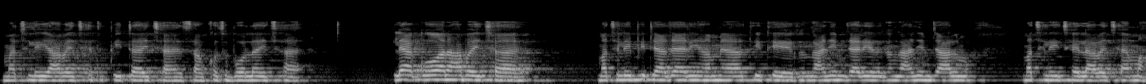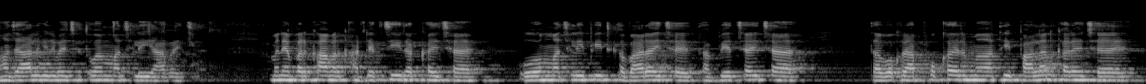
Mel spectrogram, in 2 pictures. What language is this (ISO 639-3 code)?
mai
